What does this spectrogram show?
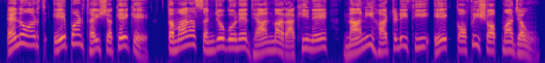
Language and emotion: Gujarati, neutral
